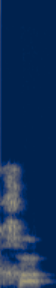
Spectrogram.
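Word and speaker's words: خاء: Maybe there's some in Scottish where they say the lach, monster, the kha.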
